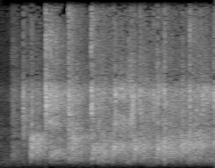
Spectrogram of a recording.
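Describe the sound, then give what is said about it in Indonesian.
Audience clapping after being asked to applaud if they like Manchester United: a dense, steady patter of many hands that starts abruptly and keeps a fairly even level to the end. “Coba beri tepuk tangan kalau yang suka MU.”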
